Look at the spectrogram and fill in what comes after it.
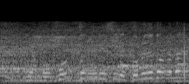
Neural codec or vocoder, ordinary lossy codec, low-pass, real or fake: none; none; none; real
